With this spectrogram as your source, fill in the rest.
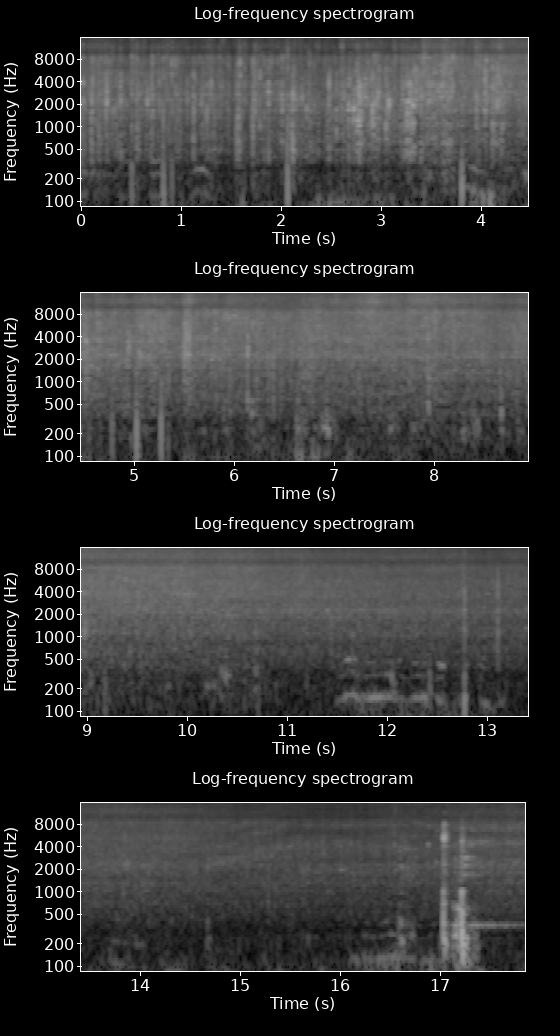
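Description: Onion paste frying in a pan for a Bengali meat dish, giving a steady broadband sizzle and hiss that slowly fades over the length, with occasional stirring scrapes and a sharp clink near the end.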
